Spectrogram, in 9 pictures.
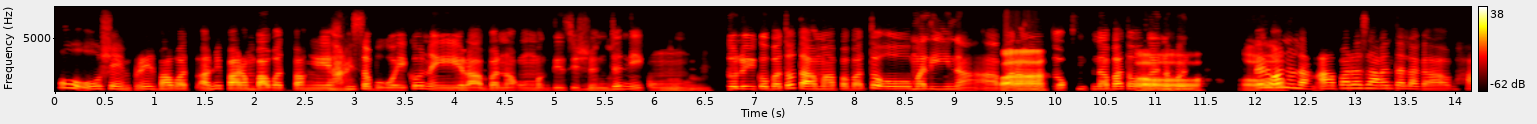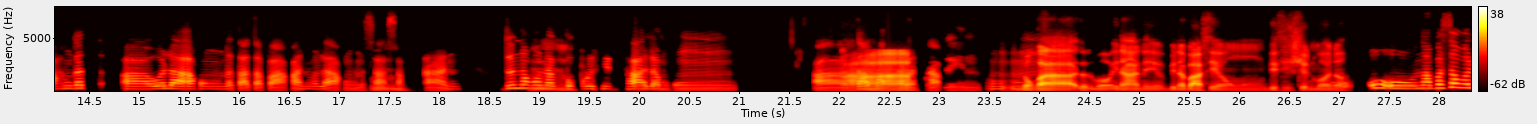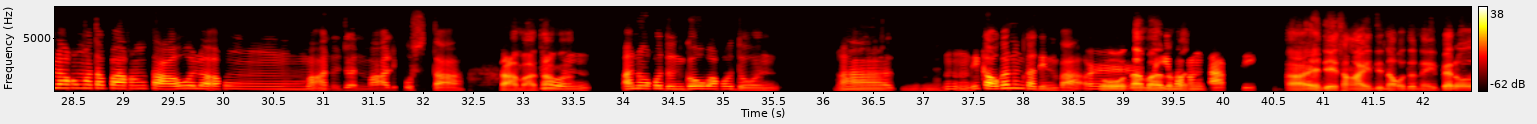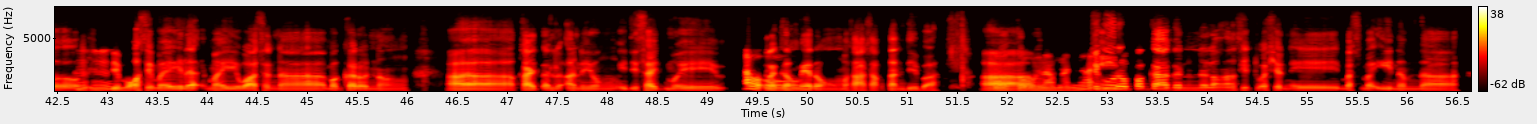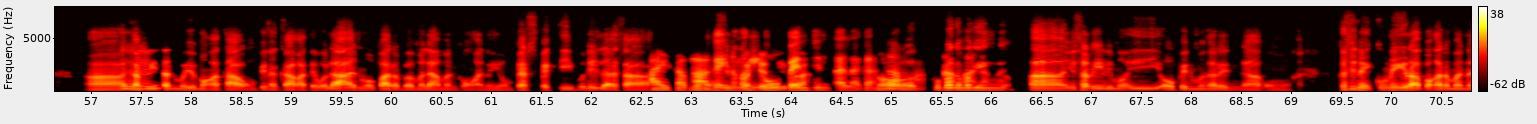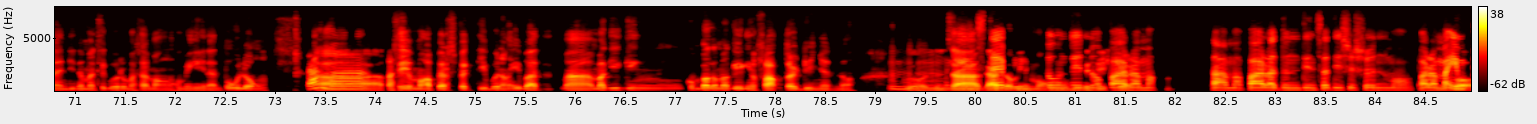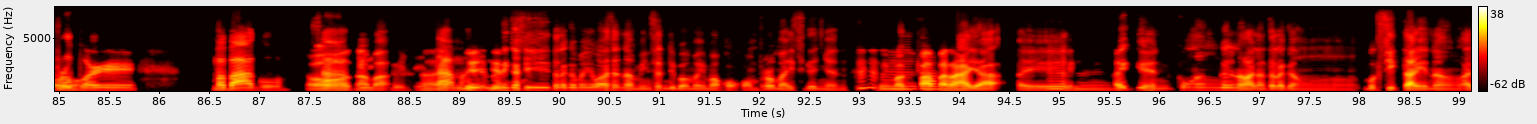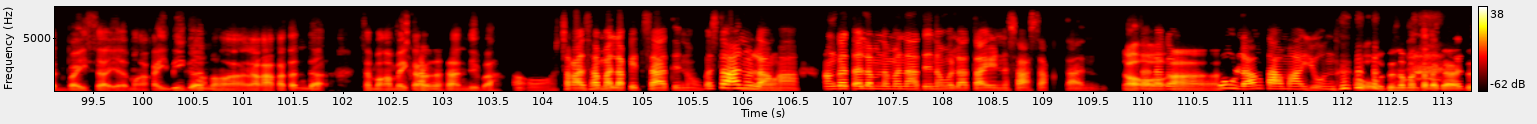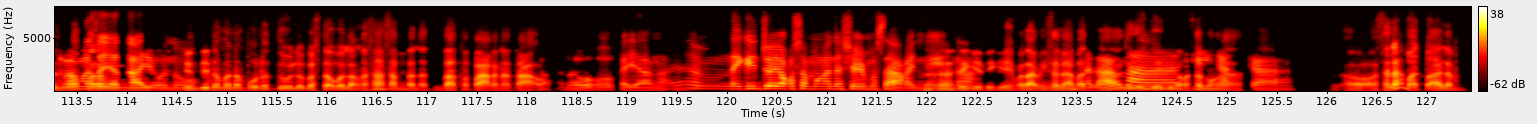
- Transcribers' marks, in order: laughing while speaking: "pangyayari"; laughing while speaking: "ganon?"; in English: "tactic?"; sniff; sniff; in English: "factor"; in English: "stepping stone"; in English: "I can"; laugh; other background noise; unintelligible speech; chuckle
- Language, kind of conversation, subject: Filipino, unstructured, Paano mo natutukoy kung ano ang tama at mali sa iyong buhay?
